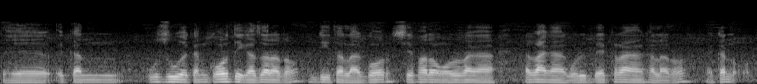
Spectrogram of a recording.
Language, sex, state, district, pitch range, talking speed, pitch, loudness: Chakma, male, Tripura, Dhalai, 100-110 Hz, 140 wpm, 105 Hz, -19 LUFS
